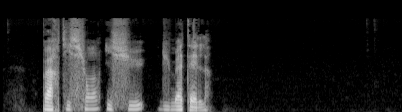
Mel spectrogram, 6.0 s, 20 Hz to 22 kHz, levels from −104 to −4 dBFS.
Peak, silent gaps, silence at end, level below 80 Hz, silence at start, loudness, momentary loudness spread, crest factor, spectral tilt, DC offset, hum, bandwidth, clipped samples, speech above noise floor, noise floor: -2 dBFS; none; 2.9 s; -58 dBFS; 0.65 s; -26 LUFS; 14 LU; 28 dB; -5 dB/octave; under 0.1%; none; 11.5 kHz; under 0.1%; 62 dB; -88 dBFS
